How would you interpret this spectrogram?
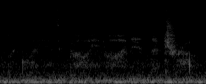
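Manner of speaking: very soft whispered aside. Real, not acted. Reader's quiet aside, whispering. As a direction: whisper it behind your hand. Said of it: "aside in a whisper".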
